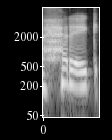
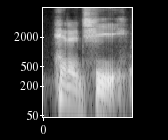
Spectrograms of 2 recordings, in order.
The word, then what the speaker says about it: headache: But the end, A-C-H-E, is that cheese sound. Like cheese. Head-a-chee. Nope. This is another tricky English spelling. The chi here actually sounds like a K. A K. Like cake. Exactly like cake. It sounds like act cake.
